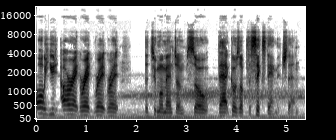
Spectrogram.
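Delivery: ordinary talk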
